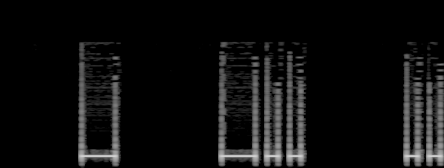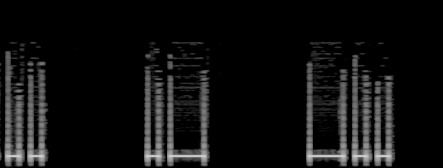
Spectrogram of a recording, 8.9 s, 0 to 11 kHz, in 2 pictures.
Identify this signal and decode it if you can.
Morse code, heard as a keyed tone, about 10 wpm, spaced as for 6 wpm, 800 Hz. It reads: TDHAD
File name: LEZIONI / 2 UHDN / 2 UHD ws 10wpm 2058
